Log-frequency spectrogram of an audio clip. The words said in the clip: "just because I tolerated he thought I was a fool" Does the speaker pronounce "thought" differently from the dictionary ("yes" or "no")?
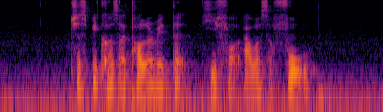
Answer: yes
